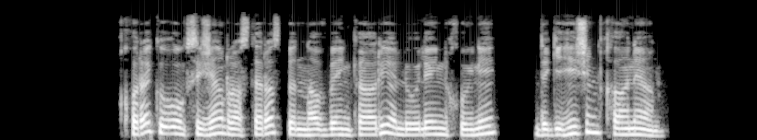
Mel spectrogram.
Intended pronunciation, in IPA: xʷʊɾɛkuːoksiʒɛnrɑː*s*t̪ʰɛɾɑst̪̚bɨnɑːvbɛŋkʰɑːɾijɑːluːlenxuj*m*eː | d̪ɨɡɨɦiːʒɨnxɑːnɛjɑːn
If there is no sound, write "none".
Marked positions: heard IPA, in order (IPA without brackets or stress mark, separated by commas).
s, n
